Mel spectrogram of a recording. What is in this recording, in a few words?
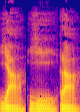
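"yayira", concatenated syllables; Affixing experiment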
